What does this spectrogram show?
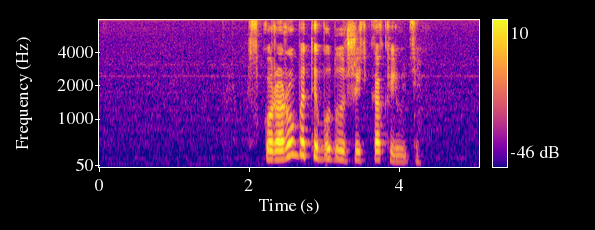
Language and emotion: Russian, neutral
